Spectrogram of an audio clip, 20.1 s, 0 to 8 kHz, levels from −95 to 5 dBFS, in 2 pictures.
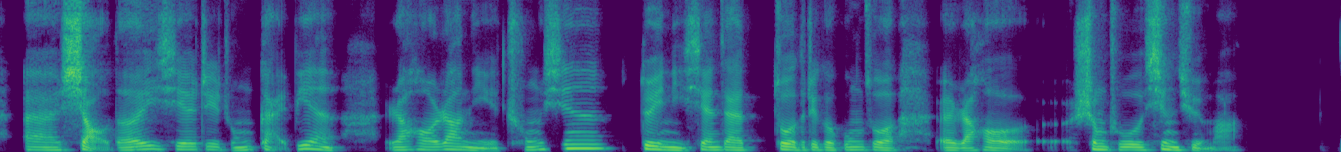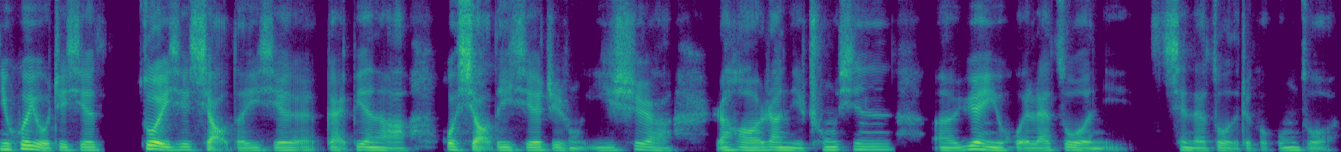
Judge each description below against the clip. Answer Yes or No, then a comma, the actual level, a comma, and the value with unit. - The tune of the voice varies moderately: Yes, average, 3.0 semitones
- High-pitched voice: No, low, 135 Hz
